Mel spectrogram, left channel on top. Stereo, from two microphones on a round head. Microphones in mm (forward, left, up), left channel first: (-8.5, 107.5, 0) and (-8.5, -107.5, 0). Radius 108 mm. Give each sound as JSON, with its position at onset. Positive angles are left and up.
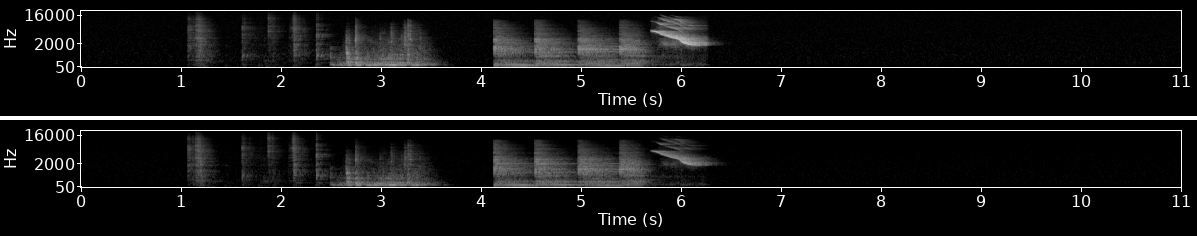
{"t": 1.1, "sound": "a camera shutter", "side_deg": -25, "distance_m": 4.5}
{"t": 2.5, "sound": "a drawer", "side_deg": 25, "distance_m": 1.1}
{"t": 4.1, "sound": "hammering", "side_deg": -5, "distance_m": 6.5}
{"t": 5.7, "sound": "a bird", "side_deg": 70, "distance_m": 0.6}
